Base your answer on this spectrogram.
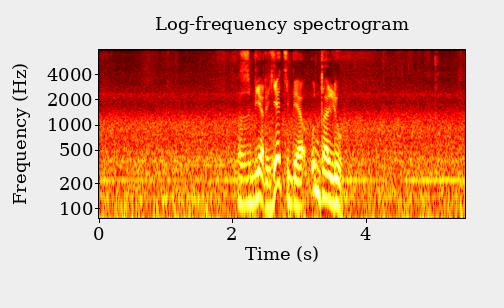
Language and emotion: Russian, angry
